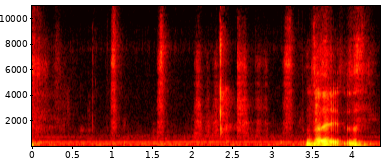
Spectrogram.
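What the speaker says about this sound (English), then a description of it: "It's been so long since I've sketched with a bullet tip" A bullet tip marker sketches graffiti in short, scratchy strokes, close and fairly quiet, before a voice starts talking near the end.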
